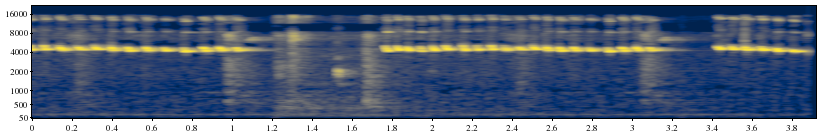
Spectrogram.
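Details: Cililin singing, recorded for use as a master song for training trotol and pastol birds and meant to be played in the morning and midday. The song is a long, fast, high buzzing trill that breaks briefly, then resumes steadily.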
